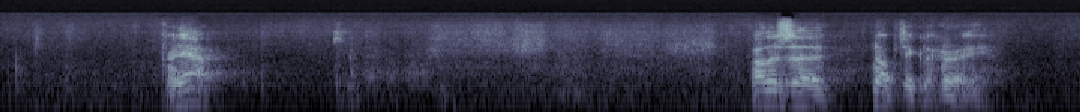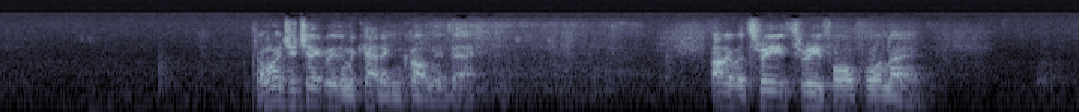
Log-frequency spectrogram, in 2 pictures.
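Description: A man talks calmly on a phone, close by.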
